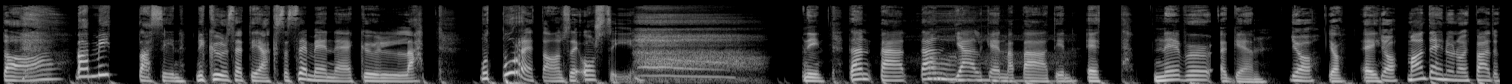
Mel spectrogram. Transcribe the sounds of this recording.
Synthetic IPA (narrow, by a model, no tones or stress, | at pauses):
t̪ɑmæmit̪ːɑsinnikylset̪iæksæsemeneːkylːæ | mut̪̚puret̪ɑːnseʔosḭːn | niːt̪ænpæːt̪ænjælkeːnmæpæːt̪inet̪ːæ̥ | neʋə˞əɡḛn | joːjoːejjoːmɑːnt̪ehnynoit̪̚pæːt̪ø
